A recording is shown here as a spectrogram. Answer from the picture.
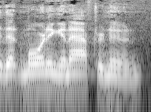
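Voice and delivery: normal talking voice

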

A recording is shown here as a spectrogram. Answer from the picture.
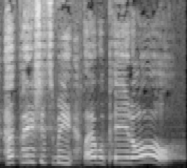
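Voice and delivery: high-pitched mock pleading; begging. Fellow servant falls at his feet, acted begging. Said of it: "begged him, saying".

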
